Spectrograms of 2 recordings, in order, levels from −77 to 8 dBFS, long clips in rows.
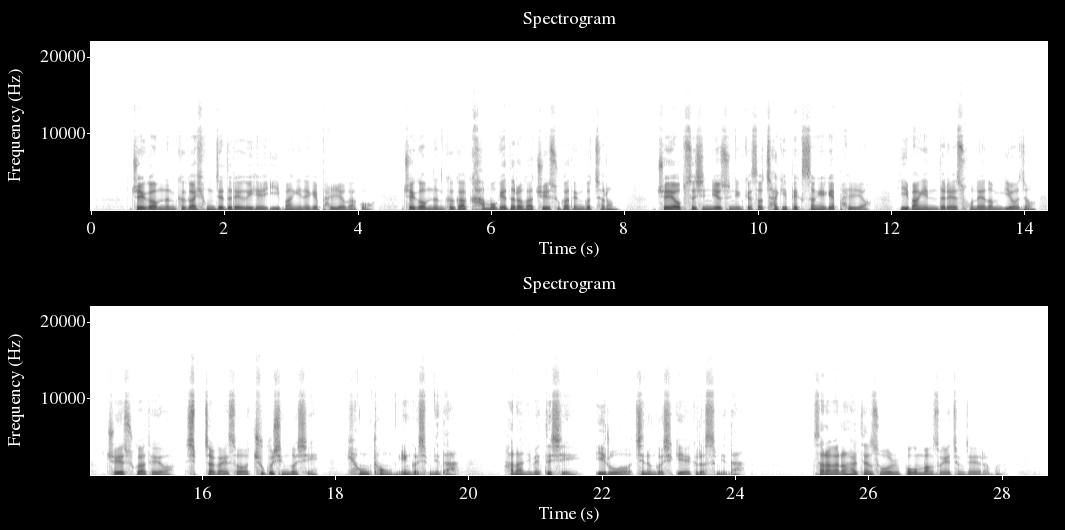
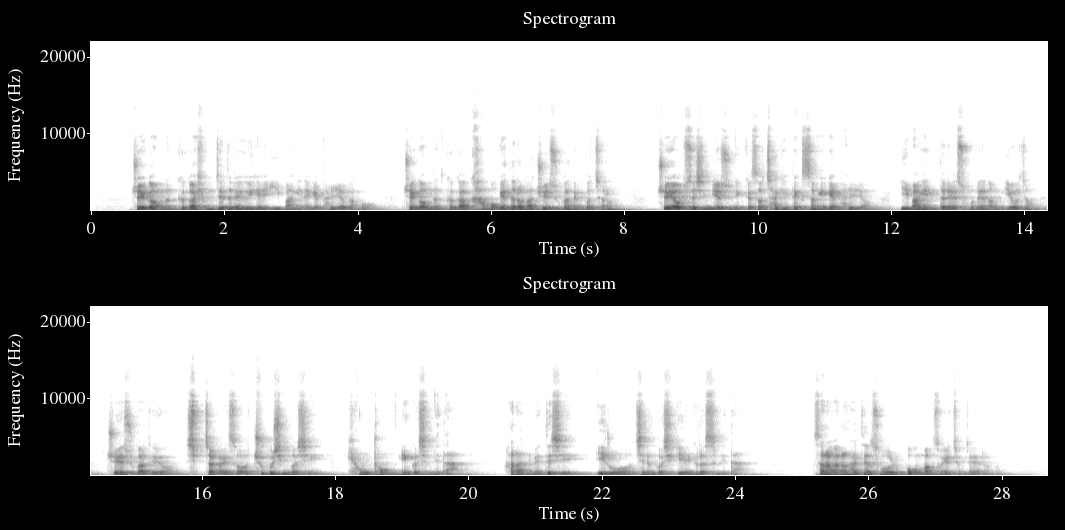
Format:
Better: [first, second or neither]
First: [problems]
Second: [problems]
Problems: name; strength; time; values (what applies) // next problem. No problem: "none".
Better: first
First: none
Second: room echo; slight; dies away in 0.6 s // off-mic speech; somewhat distant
